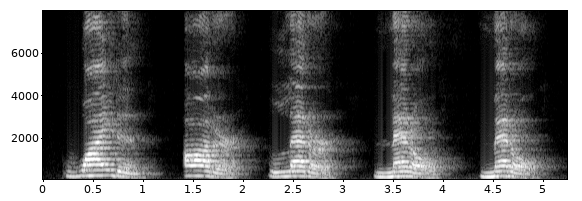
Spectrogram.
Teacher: T was flanked by vowels and the vowel that came after it was unstressed every single time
